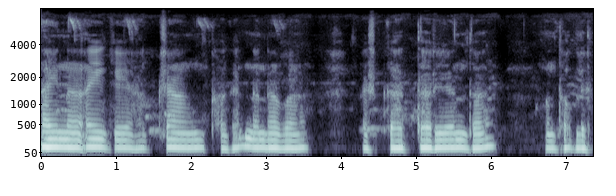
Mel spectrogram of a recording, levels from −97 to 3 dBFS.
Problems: background sounds at intervals, background conversations at intervals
